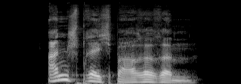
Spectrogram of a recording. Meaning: strong dative masculine/neuter singular comparative degree of ansprechbar
- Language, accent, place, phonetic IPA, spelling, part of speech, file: German, Germany, Berlin, [ˈanʃpʁɛçbaːʁəʁəm], ansprechbarerem, adjective, De-ansprechbarerem.ogg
